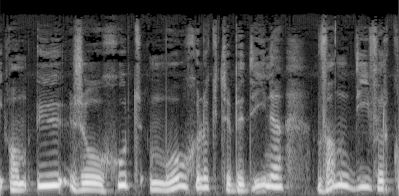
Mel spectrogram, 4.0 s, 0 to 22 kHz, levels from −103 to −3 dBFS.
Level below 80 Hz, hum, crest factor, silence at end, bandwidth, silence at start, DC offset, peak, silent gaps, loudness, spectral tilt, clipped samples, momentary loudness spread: -60 dBFS; none; 12 dB; 0 s; 14 kHz; 0 s; under 0.1%; -8 dBFS; none; -20 LUFS; -7 dB/octave; under 0.1%; 6 LU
